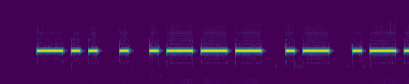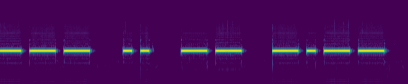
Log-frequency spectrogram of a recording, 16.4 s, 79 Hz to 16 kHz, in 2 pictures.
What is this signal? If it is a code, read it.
Morse code, heard as a keyed tone, about 7 wpm, 660 Hz. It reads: DE JA1IMY
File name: jh8cbh / 2022cw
